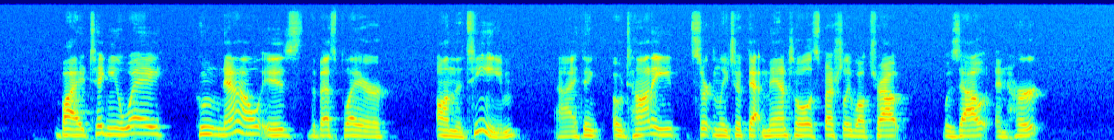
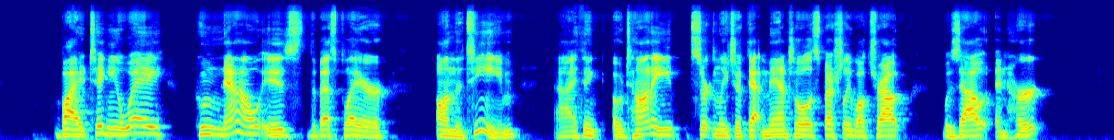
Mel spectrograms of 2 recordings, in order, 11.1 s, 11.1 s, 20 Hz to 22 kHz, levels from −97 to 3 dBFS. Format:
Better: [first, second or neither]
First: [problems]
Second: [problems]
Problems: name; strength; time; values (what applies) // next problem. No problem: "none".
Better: second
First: hiss; noticeable; throughout; 20 dB below the speech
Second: none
